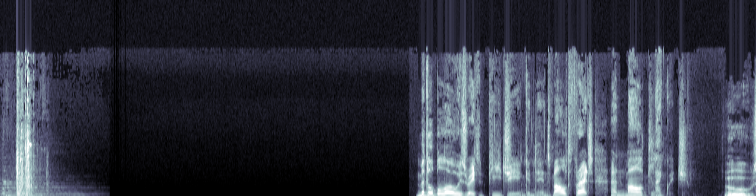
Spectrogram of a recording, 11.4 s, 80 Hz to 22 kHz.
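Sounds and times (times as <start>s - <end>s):
door opening and shutting with a solid thunk: 0.0s - 1.0s
speech: 6.2s - 11.3s.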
